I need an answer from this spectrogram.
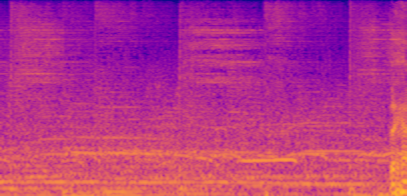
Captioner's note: yells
